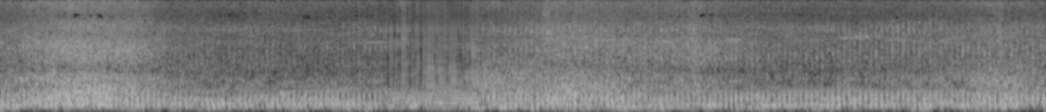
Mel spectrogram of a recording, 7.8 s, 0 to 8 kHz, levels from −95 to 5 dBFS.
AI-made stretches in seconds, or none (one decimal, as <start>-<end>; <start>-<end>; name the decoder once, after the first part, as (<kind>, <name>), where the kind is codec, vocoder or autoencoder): 2.9-3.6 (vocoder, BigVGAN v2)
